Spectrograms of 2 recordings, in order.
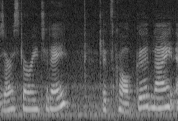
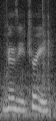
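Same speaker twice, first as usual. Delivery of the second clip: ordinary delivery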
